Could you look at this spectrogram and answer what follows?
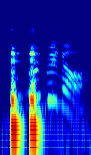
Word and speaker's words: Urpina: Urpina! Lord Rosung! That's how you pronounce it?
